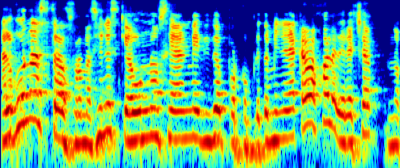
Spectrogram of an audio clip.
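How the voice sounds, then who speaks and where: At a very fast pace, a woman with a high pitch speaks with lively intonation. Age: 60s. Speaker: politician and economist. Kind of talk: conference lecture. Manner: conversational.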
